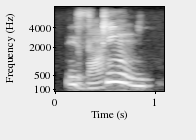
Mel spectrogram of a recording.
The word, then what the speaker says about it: skiing: Skiing. Good. Okay. Notice it's really 2 syllables. Skiing. Skiing. But you got to separate it more.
